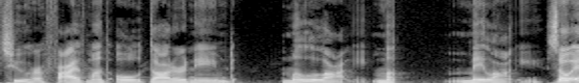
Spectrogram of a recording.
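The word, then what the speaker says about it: Maelanie: And at only 16, she gave birth to her 5-month-old daughter named Melani. So I think it's Melanie type of thing, but it's spelled M-A-E-L-A-N-I-E.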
